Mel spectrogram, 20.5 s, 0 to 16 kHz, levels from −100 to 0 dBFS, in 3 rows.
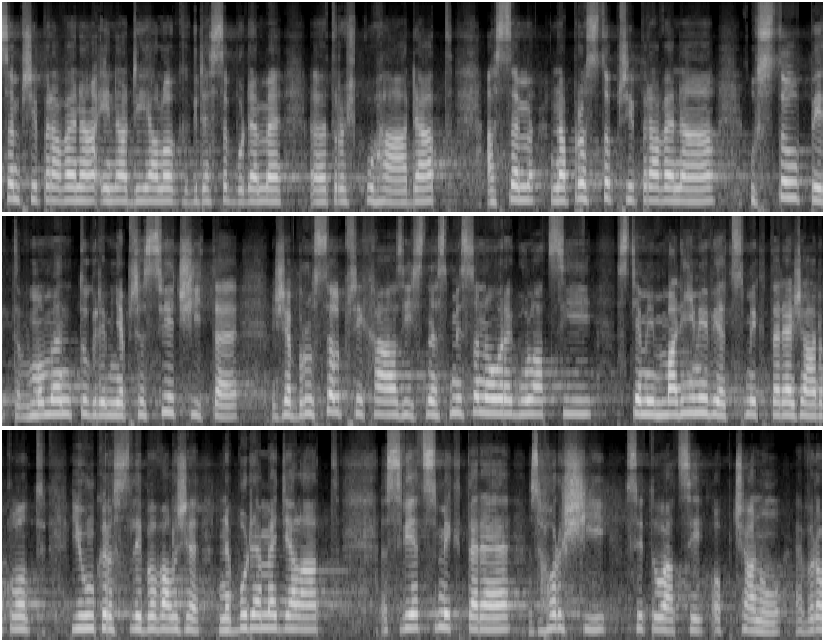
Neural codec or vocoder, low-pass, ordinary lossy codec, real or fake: none; 14.4 kHz; Opus, 24 kbps; real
